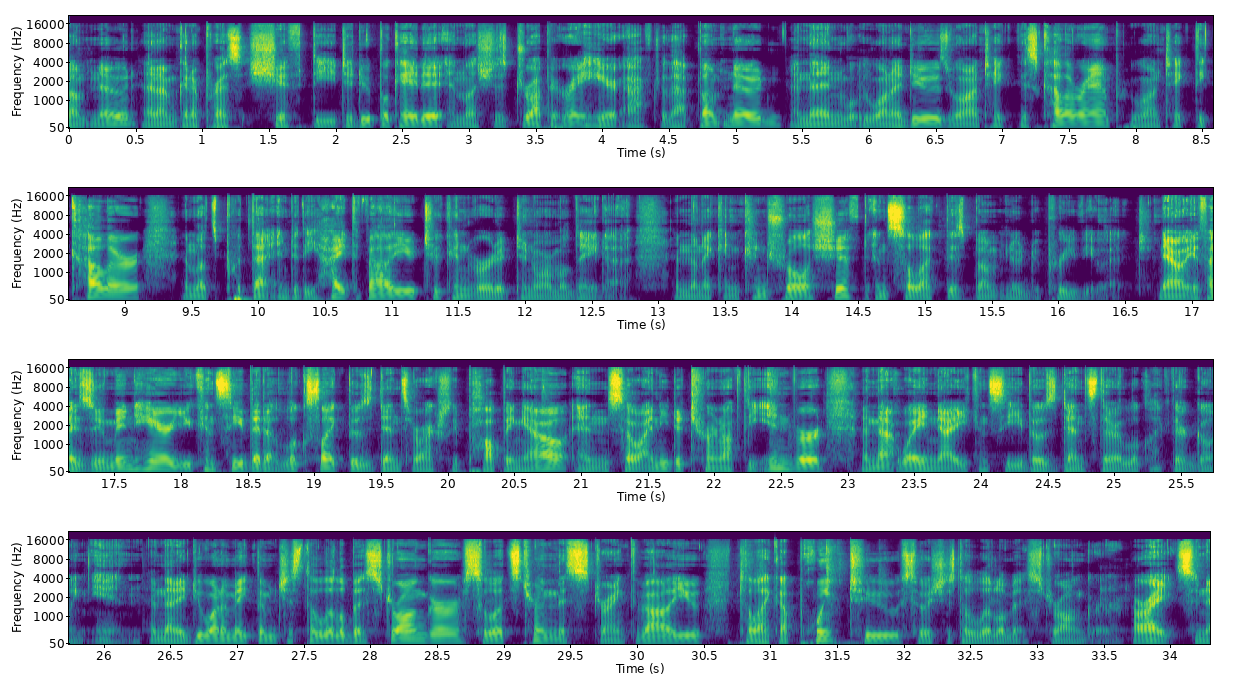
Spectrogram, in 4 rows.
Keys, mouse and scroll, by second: 1.2 shift+d, 4.5-5.5 drag, 5.5 middle click, 5.6-6.1 scroll down 5, 6.1-8.4 middle drag, 8.4-11.4 drag, 11.5 middle click, 11.8-13.1 scroll up 3, 13.1-14.5 middle drag, 14.5 ctrl+shift+click, 15.4-16.7 shift+middle drag, 16.7-17.9 scroll up 3, 17.9 scroll up 1, 18.0-20.7 shift+middle drag, 20.7-22.2 scroll up 2, 22.2 click, 22.8 shift+middle click, 23.2-23.9 scroll up 3, 23.9-28.6 shift+middle drag, 28.6-31.7 drag, 32.4-33.5 scroll down 15, 33.5-34.3 middle drag.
